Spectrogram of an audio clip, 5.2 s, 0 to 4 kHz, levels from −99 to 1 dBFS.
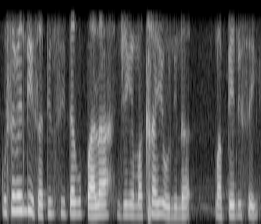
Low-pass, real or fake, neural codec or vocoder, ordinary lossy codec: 3.6 kHz; real; none; none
